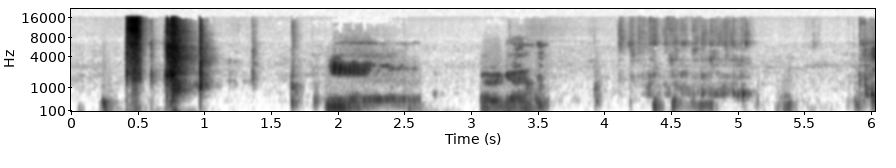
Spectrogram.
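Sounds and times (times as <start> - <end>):
beer cans cracking open: 0.4 - 1.1
beer gurgling as it is poured: 3.3 - 6.0.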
